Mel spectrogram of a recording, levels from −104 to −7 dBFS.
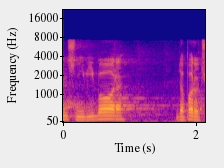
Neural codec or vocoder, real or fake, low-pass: none; real; 7.2 kHz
